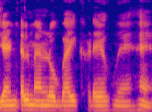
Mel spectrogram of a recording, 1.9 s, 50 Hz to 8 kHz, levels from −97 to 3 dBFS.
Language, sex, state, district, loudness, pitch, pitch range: Hindi, male, Uttar Pradesh, Deoria, -23 LUFS, 120 Hz, 115-120 Hz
